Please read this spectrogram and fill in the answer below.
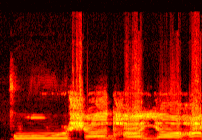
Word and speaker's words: ओषधयः: न औषधयः, ऐसे बोलेंगे क्या? नहीं बोलेंगे, वो गलत शैली है, अ का उच्चारण आता ही नहीं है इसका, तो क्या बोलेंगे? न औषधयः, ओष, ओष, मूर्धन्य शकार। ओषधयः पच्यन्ताम, पच्य, पच, पच,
